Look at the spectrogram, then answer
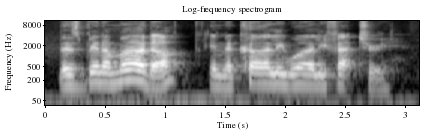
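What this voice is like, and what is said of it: Attempted Scottish accent, sounds Yorkshire. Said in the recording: “test your Scottish accents... in a Scottish accent... That's more Yorkshire, surely.”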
